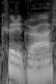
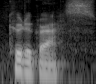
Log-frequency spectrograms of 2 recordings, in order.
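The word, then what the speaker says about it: coup de grâce: in in my comments saying that I should pronounce this sort of coup de Gras to pronounce it coup de Grasse which is what I would imagine if it was if you're going for the French pronunciation coup de Grasse cuz that's how you pronounce that what this grace in French would be grass but for some reason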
